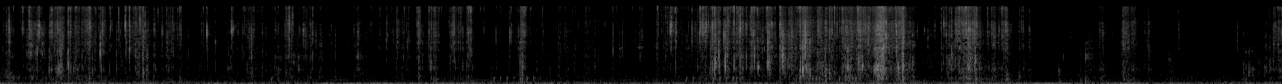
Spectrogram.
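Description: Thin plastic wrapping on a Yu-Gi-Oh! structure deck's cards crinkling and tearing as it is worked off by hand, in irregular bouts, loudest about a second in and again from about seven to nine seconds.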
